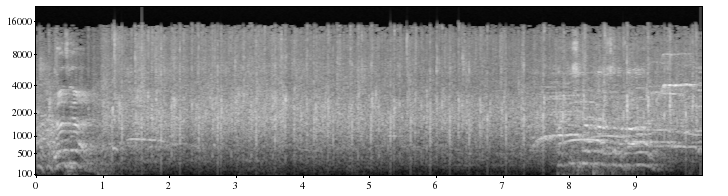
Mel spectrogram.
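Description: A crowd claps and cheers in a large hall.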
